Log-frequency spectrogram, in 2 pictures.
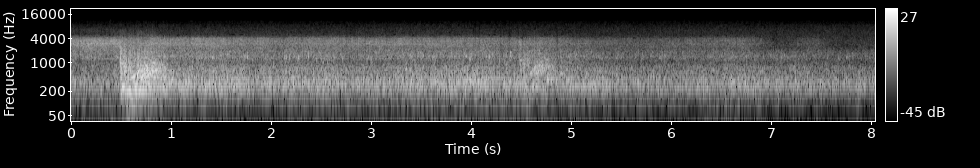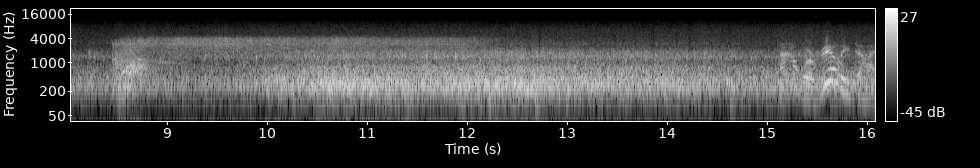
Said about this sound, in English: I will use the emergency jets. All of you must hold firmly to the arms of your steel chairs. The vibration may be sufficient to break the ship in half, but we must try it.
